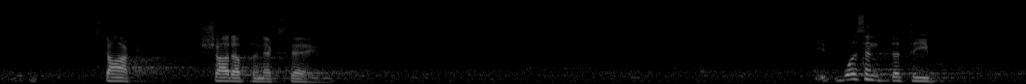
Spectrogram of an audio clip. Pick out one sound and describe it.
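A middle-aged man speaks with animation through a microphone in a large hall, with pauses between phrases.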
